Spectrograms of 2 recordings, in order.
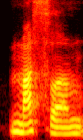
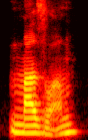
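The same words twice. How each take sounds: First: The s is a soft, unvoiced s. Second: The s is voiced like a z. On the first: The speaker calls it right. "like pussy, soft S" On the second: The speaker calls it wrong.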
